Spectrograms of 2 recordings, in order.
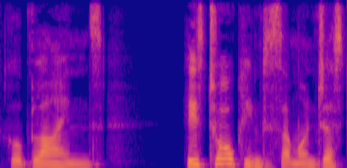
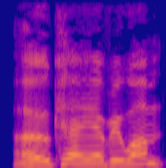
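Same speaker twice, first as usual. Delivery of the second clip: raised voice, calling the office together; 6 semitones higher, 4 dB louder than usual. A narrator's reading. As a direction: call everyone in, brisk and loud. Boss calling staff to meeting.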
